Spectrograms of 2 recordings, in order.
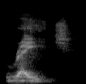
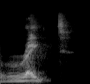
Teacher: the english r is deeper on your tongue it's a bit further back in your tongue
